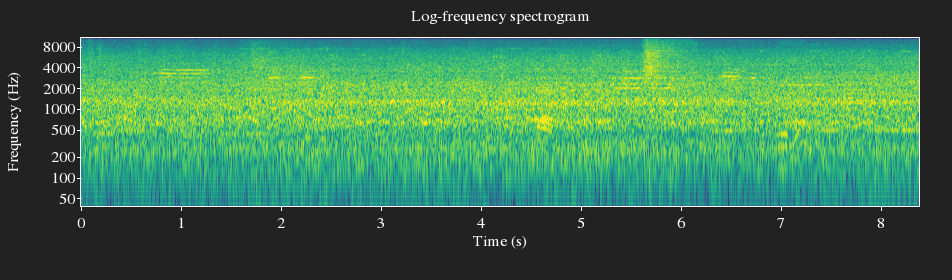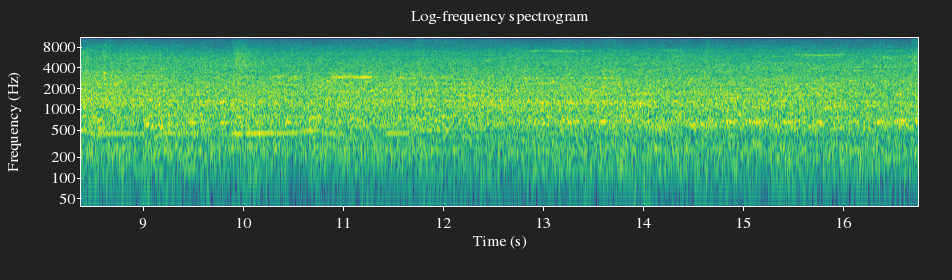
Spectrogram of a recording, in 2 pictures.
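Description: Busy city traffic rumbles steadily from below.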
